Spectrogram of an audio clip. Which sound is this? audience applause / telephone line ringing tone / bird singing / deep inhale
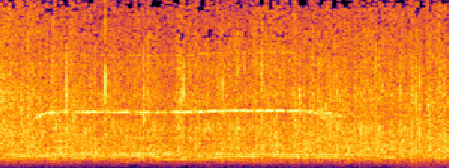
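audience applause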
